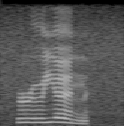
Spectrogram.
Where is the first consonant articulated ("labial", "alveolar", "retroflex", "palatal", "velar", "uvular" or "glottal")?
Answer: retroflex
